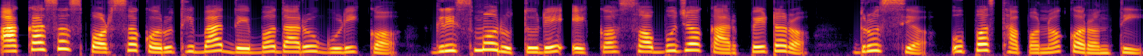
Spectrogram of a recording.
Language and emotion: Odia, neutral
